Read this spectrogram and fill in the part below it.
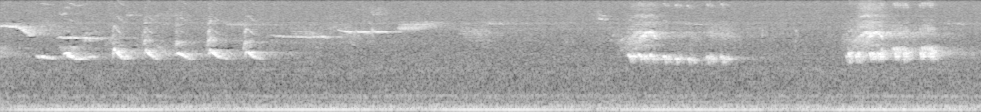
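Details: Grey-capped greenfinch catching crickets to feed its chick; a quick run of five clipped chirps, then fuller buzzy calls later, over a constant low hum.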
